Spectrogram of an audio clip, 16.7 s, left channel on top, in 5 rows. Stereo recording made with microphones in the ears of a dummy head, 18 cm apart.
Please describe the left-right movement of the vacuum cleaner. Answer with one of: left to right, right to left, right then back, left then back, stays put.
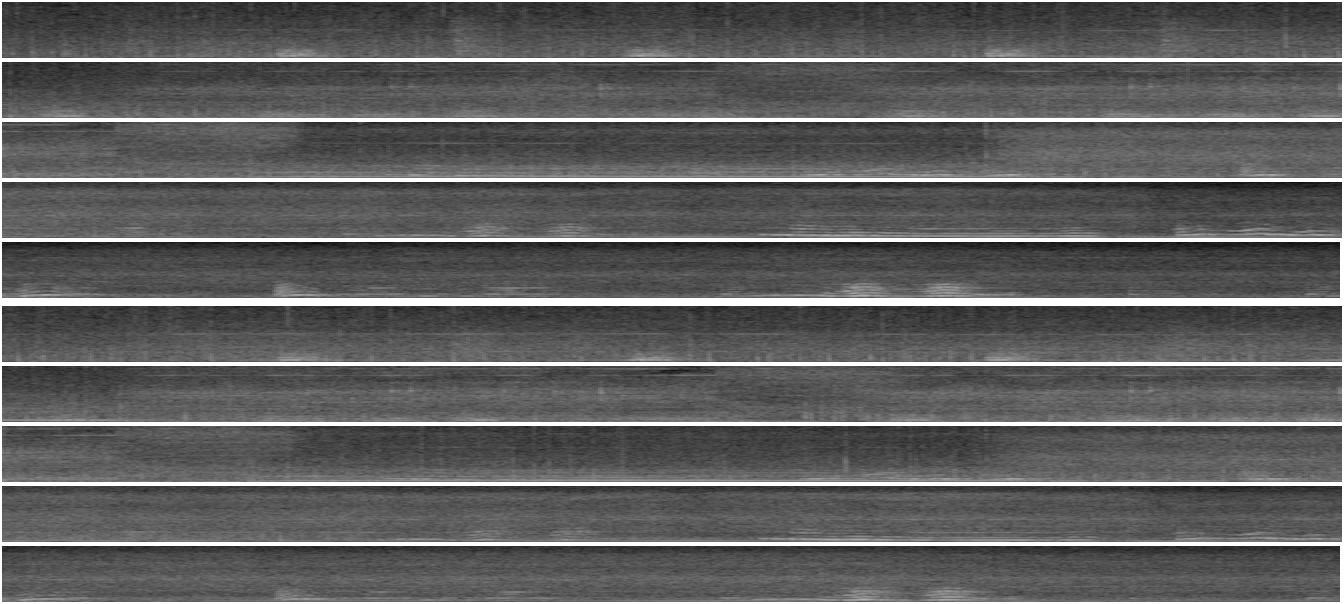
left then back.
